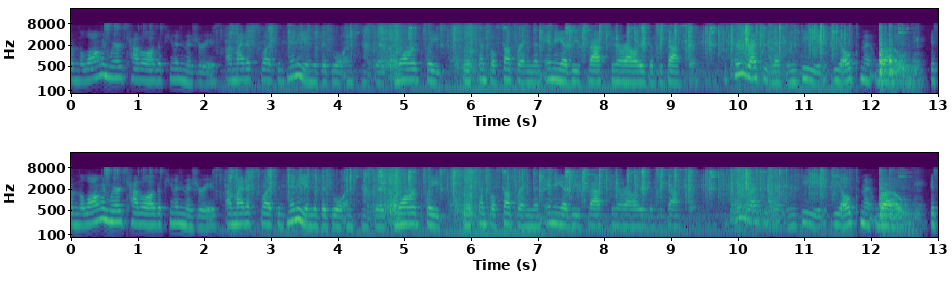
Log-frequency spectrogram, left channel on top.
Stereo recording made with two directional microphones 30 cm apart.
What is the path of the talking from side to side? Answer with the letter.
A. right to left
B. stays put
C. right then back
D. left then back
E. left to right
D.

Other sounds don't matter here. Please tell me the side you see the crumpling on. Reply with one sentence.
You can hear the crumpling on the right.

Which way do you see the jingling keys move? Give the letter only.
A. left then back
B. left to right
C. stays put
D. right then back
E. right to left
E.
